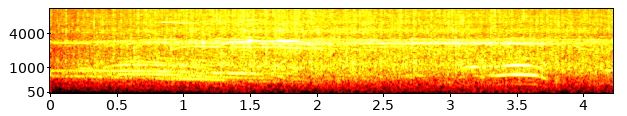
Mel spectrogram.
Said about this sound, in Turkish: Kartal'a yüzünü dönenleri, bu muhteşem geceyi yayında verenleri, haberini yapanları bir yürekten alkışlayalım.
